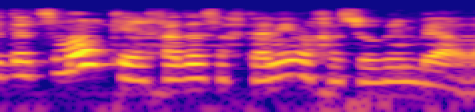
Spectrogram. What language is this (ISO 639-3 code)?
heb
